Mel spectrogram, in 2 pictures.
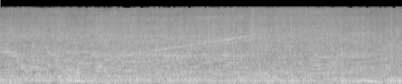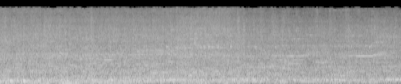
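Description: Loud, steady din inside a pachinko parlour: many machines playing electronic music and sound effects at once, with rising electronic tones in the first few seconds.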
